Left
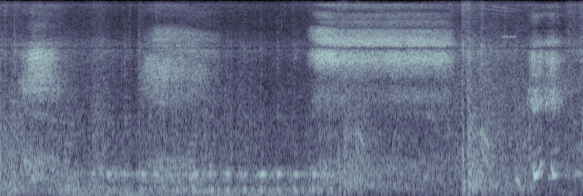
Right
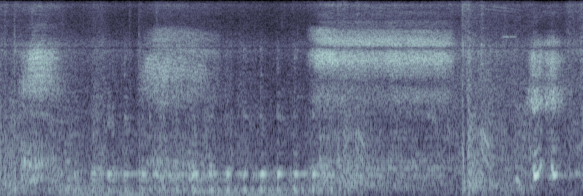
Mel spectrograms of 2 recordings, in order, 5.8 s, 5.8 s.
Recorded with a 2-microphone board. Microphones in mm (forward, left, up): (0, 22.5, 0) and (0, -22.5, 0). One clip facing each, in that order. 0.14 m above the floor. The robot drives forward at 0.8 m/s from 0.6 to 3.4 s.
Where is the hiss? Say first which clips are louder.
Right 1 dB; 5° right (ahead or behind), 3.5 m; by 5.7 s 10° right (ahead or behind), 1.7 m.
